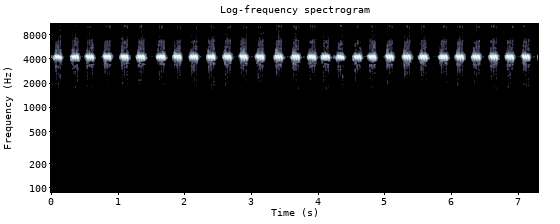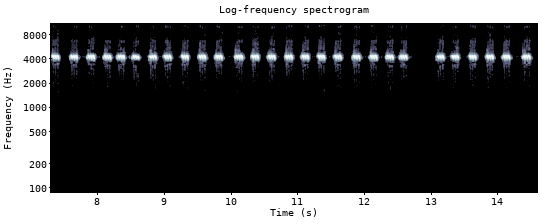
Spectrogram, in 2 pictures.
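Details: Steady, rapid chirps from a cricket, about four short high pulses each second, broken by one brief pause near the end. The background is otherwise silent.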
